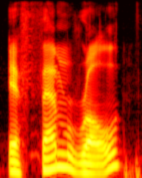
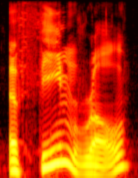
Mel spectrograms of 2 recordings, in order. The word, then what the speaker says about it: ephemeral: First form adjective from 1576, and there's a few ways to pronounce this. Ephemeral, 3 syllables. Ephemeral, still 3 syllables. Or ephemeral or ephemeral with 4 syllables.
